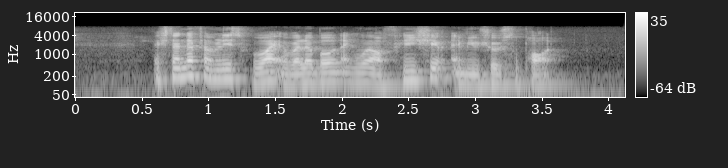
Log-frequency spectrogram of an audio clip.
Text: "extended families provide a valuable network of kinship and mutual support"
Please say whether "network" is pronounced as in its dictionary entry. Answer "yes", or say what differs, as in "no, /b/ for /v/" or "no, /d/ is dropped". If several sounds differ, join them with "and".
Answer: no, /k/ is dropped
